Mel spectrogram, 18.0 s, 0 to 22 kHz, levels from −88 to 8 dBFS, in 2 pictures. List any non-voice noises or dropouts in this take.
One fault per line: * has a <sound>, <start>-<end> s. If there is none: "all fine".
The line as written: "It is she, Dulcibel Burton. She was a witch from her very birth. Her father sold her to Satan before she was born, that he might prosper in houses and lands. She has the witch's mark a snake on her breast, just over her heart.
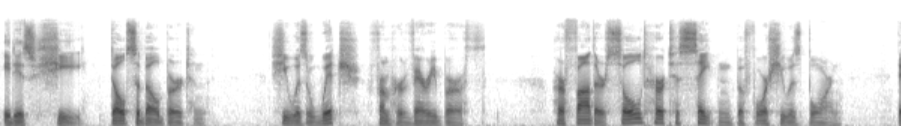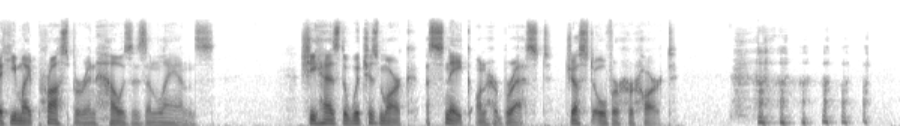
* has a laugh, 16.3-17.7 s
